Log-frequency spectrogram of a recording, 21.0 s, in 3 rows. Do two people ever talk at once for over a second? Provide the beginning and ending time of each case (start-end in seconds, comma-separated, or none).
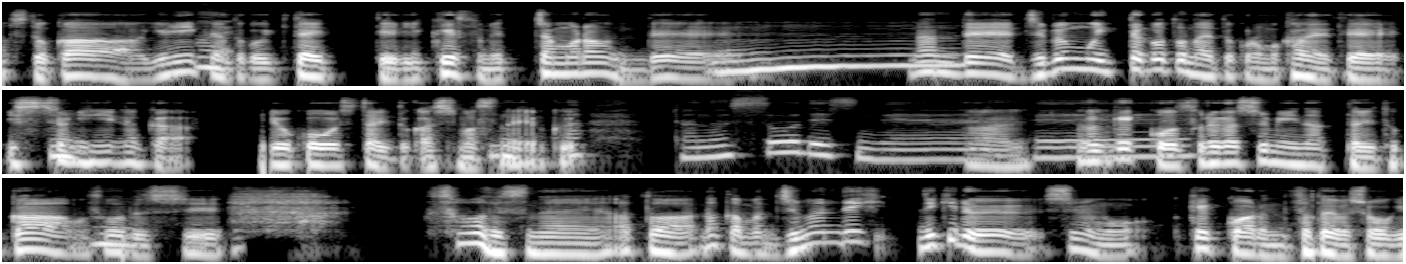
11.8-13.2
